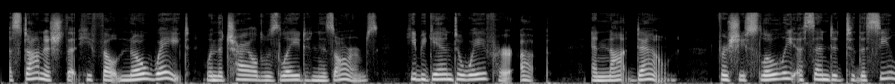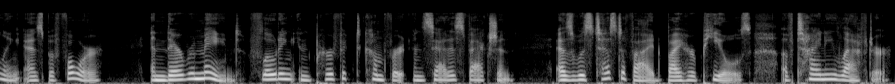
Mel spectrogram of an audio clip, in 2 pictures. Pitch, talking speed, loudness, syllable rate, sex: 215 Hz, 165 wpm, -17 LUFS, 4.7 syllables/s, female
